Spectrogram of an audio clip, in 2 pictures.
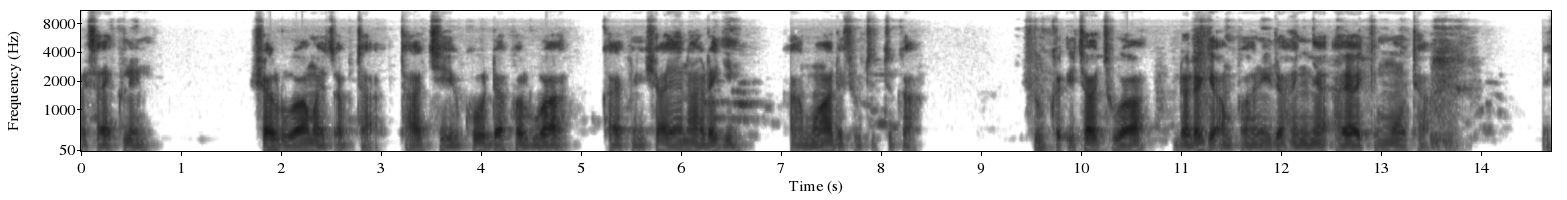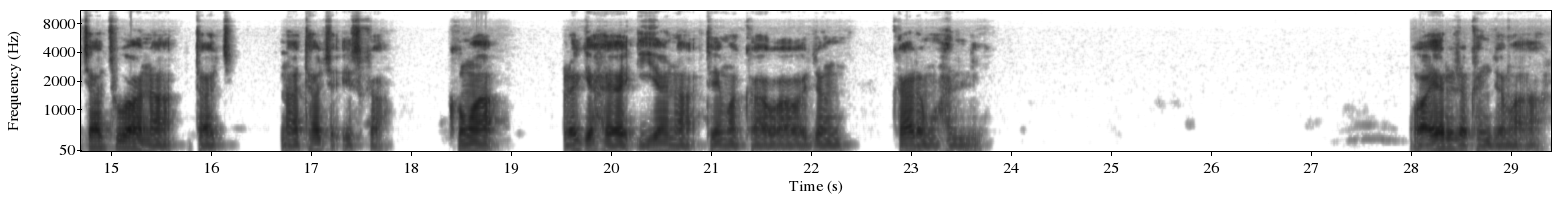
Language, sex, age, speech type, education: Hausa, male, 46-60, spontaneous, tertiary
